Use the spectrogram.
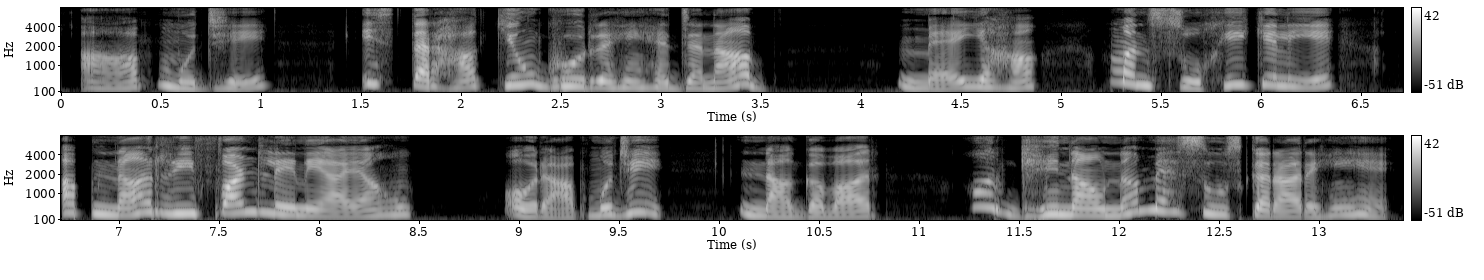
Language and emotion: Urdu, disgusted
